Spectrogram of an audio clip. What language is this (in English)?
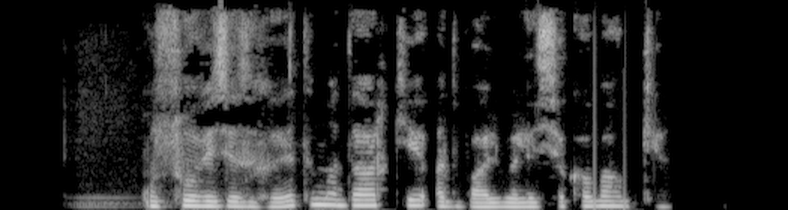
Belarusian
